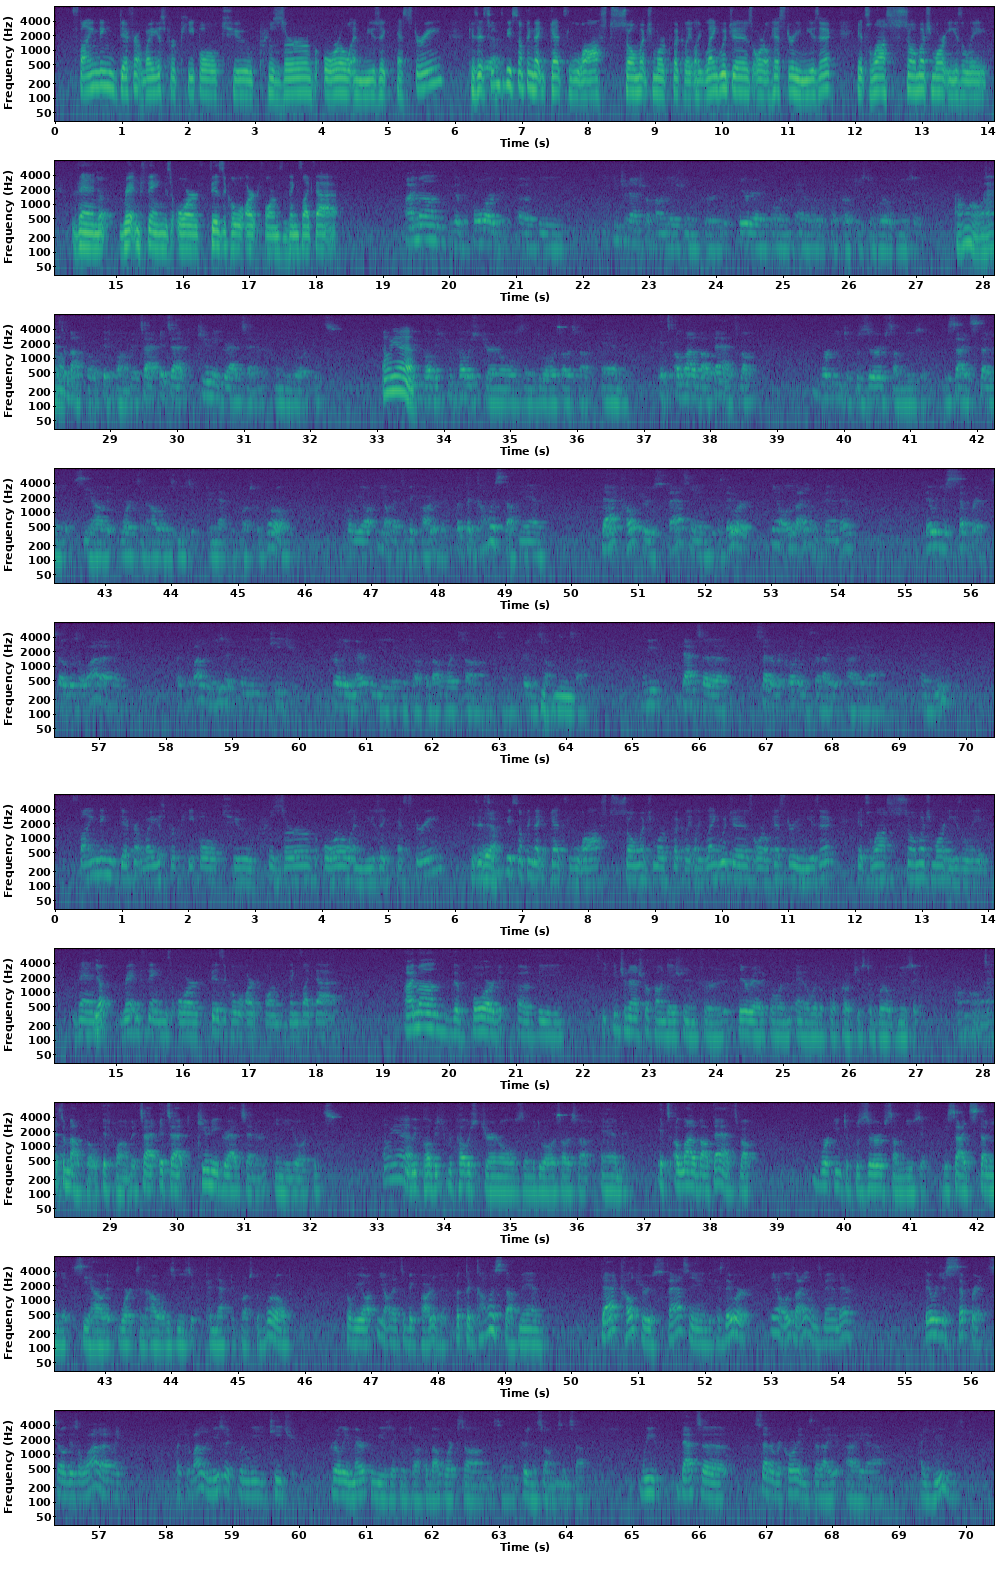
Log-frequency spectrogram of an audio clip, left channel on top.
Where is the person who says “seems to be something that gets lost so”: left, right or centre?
Left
